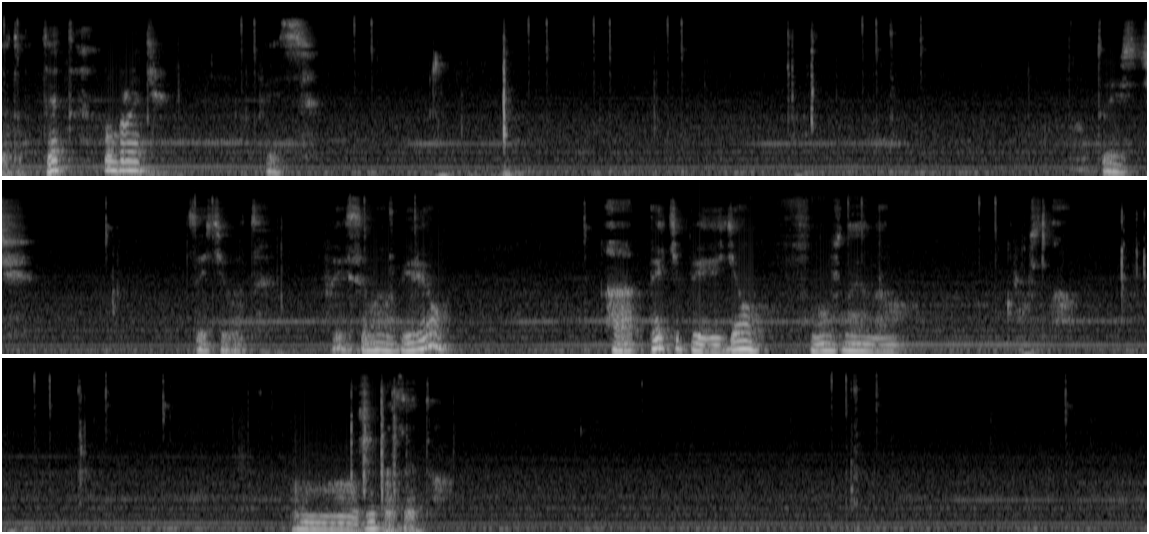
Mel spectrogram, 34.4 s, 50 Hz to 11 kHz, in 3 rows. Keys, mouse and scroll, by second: 0.1 click, 1.5 Delete, 3.6 click, 5.2 alt+click, 6.0 alt+click, 6.7 click, 8.0 Delete, 9.2-12.2 middle drag, 13.4 click, 14.1 Delete, 15.6-18.8 middle drag, 19.9-21.4 drag, 23.3 shift+click, 23.9-26.5 middle drag, 26.5 g, 31.7-34.3 middle drag.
